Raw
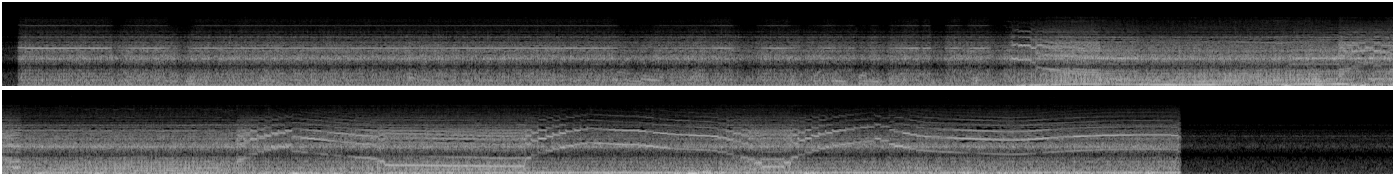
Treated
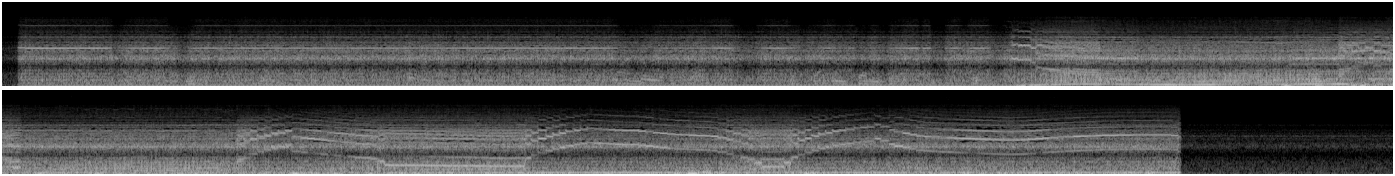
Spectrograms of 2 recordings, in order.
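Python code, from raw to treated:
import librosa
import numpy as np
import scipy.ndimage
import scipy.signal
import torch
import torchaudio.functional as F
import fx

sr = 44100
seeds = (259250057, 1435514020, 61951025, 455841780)

y = fx.dmg_noise_colour(x, sr, seeds[0], colour='pink', level_db=-58.0)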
